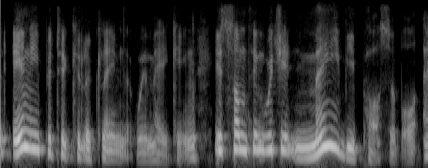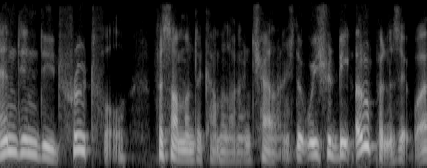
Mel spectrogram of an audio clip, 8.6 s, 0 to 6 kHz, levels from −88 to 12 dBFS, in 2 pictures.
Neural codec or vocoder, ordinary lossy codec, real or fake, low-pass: codec, 16 kHz, 4 kbps, X-Codec, WavLM features, trained on Multilingual LibriSpeech; Opus, 32 kbps; fake; 5.4 kHz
